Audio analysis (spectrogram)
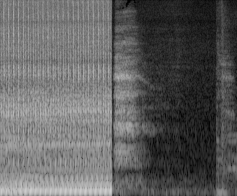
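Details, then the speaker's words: Subaru blown engine after a quick acceleration and a loud snap on lift-off: heavy, regular knock about four times a second over a rough idle, then engine cuts; engine needs replacing. "It does start and it does run, but it sounds very unhealthy."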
